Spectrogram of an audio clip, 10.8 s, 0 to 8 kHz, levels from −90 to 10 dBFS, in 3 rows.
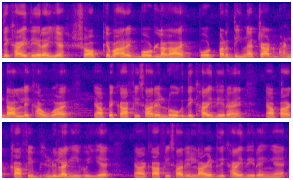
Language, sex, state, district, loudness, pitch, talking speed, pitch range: Hindi, male, Uttar Pradesh, Varanasi, -18 LUFS, 125 Hz, 245 wpm, 115-140 Hz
